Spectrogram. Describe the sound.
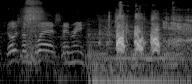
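A dog barks three times in quick succession, moderately loud, after a stretch of whining, voice-like tones. A low hum runs underneath the barks.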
